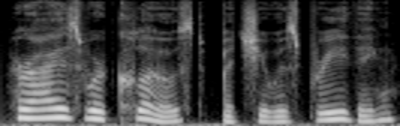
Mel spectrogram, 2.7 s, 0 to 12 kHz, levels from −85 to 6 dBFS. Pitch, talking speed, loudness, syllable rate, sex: 180 Hz, 180 wpm, -16 LUFS, 4.7 syllables/s, female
